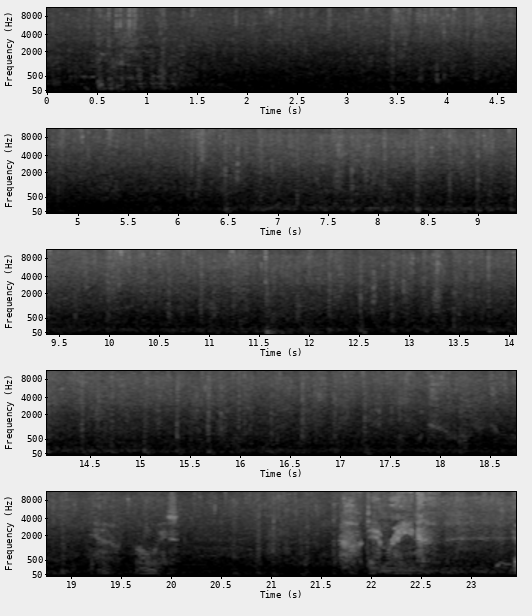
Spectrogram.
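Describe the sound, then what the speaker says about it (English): Steady rain pouring in the Days Gone video game, a dense continuous hiss with occasional louder spatters and faint rumbles, close and fairly loud throughout. "If it's not the freaks, it's the goddamn rain. Why is it always raining?"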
